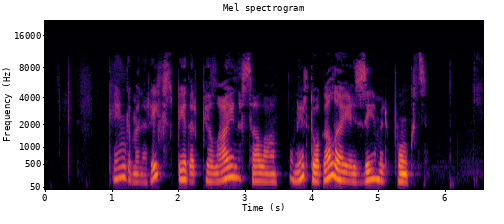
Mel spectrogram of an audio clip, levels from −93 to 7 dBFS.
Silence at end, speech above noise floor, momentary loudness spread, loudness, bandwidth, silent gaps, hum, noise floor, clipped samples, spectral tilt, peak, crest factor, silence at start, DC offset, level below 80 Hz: 0.9 s; 42 dB; 13 LU; -28 LUFS; 11.5 kHz; none; none; -69 dBFS; under 0.1%; -6 dB/octave; -10 dBFS; 18 dB; 1 s; under 0.1%; -78 dBFS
